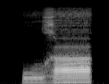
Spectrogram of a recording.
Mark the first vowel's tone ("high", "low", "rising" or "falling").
low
